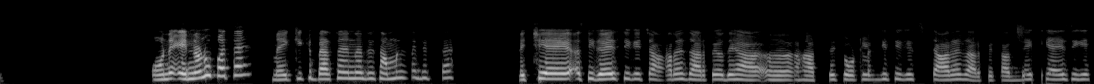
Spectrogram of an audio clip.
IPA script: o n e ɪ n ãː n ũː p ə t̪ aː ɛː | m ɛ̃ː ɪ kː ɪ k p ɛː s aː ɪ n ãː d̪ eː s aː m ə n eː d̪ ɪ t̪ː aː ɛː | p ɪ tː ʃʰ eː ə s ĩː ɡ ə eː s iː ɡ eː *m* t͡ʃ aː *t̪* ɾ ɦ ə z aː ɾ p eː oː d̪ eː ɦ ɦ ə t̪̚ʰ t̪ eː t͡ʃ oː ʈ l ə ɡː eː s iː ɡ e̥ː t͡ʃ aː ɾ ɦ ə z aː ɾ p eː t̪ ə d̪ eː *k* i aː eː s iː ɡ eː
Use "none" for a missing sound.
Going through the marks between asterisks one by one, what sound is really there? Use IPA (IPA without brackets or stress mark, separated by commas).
none, none, k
